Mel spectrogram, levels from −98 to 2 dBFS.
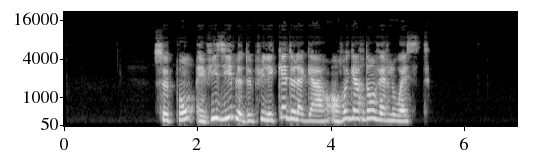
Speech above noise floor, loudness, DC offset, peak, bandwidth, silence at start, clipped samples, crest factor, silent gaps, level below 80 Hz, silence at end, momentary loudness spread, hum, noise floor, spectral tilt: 72 dB; -14 LUFS; under 0.1%; 0 dBFS; 9 kHz; 1.35 s; under 0.1%; 16 dB; none; -56 dBFS; 1.35 s; 4 LU; none; -86 dBFS; -4 dB/octave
